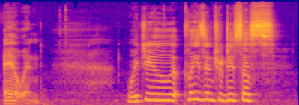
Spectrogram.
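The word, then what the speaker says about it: Éowyn: Am I pronouncing that right? Eowyn, yes. Eowyn.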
